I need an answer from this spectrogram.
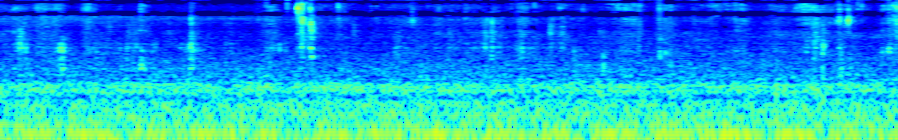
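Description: A person chewing a mouthful of Big Mac topped with French fries, with faint soft chewing clicks, over a steady low hum in a car's cabin.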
